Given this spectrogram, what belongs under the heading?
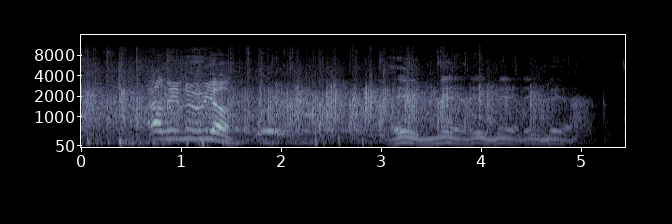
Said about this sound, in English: Let's just clap our hands again and give him praise.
